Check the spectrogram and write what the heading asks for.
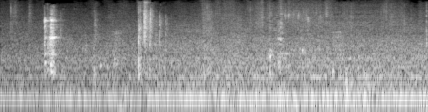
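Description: Handling noise from a brake rotor and hub assembly and its tools: two sharp metal clicks in the first second and a half, then softer ticks and rustling as the rotor is lifted and turned over. A low steady hum runs underneath.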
